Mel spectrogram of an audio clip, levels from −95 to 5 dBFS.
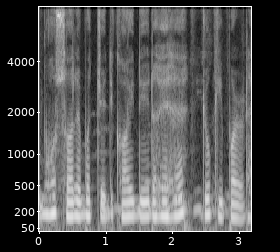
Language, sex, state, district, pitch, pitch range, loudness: Hindi, male, Himachal Pradesh, Shimla, 155 Hz, 150-175 Hz, -14 LUFS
